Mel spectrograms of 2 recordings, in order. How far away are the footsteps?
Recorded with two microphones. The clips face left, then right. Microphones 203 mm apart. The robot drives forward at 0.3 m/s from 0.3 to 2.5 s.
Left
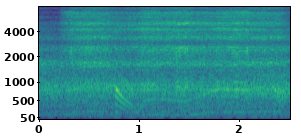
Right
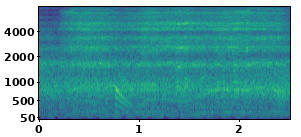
I don't hear footsteps.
